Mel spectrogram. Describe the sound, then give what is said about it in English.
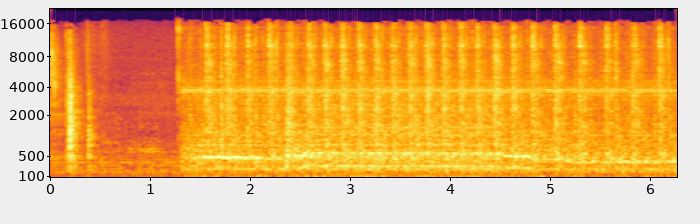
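A sewing machine runs a regular straight stitch around a fabric edge, a steady rapid mechanical whir with fast rhythmic needle ticks, preceded by a few separate clicks. “So I'm leaving some space for where the hole's going to be. And I'm just doing a regular straight stitch around the edge.”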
